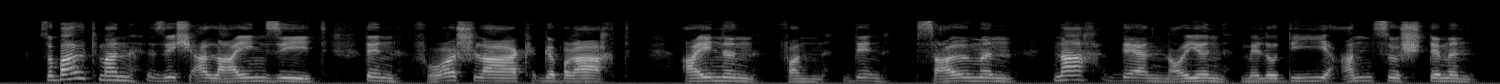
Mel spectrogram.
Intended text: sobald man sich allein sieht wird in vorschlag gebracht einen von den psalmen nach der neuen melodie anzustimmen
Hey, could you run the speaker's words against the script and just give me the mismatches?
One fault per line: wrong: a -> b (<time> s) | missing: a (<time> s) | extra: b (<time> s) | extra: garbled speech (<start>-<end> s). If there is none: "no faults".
missing: wird (3.3 s)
